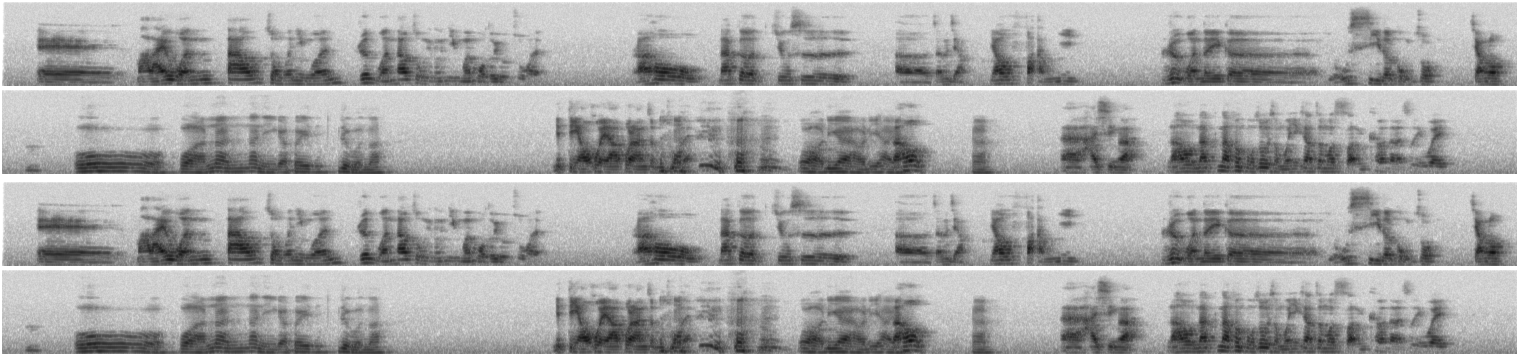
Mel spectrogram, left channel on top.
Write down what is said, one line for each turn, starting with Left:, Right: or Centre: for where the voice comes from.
Right: 呃，马来文到中文、英文、日文到中文、英文我都有做的。然后那个就是呃，怎么讲，要翻译日文的一个游戏的工作，这样咯。嗯，
Left: 哦，哇，那那你应该会日文吗？
Right: 一定要会啊，不然怎么做嘞？
Left: <laughs>
Right: 嗯，
Left: 哇，好厉害，好厉害。
Right: 然后
Left: 啊，
Right: 哎、呃还行啦。然后那那份工作为什么印象这么深刻呢？是因为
